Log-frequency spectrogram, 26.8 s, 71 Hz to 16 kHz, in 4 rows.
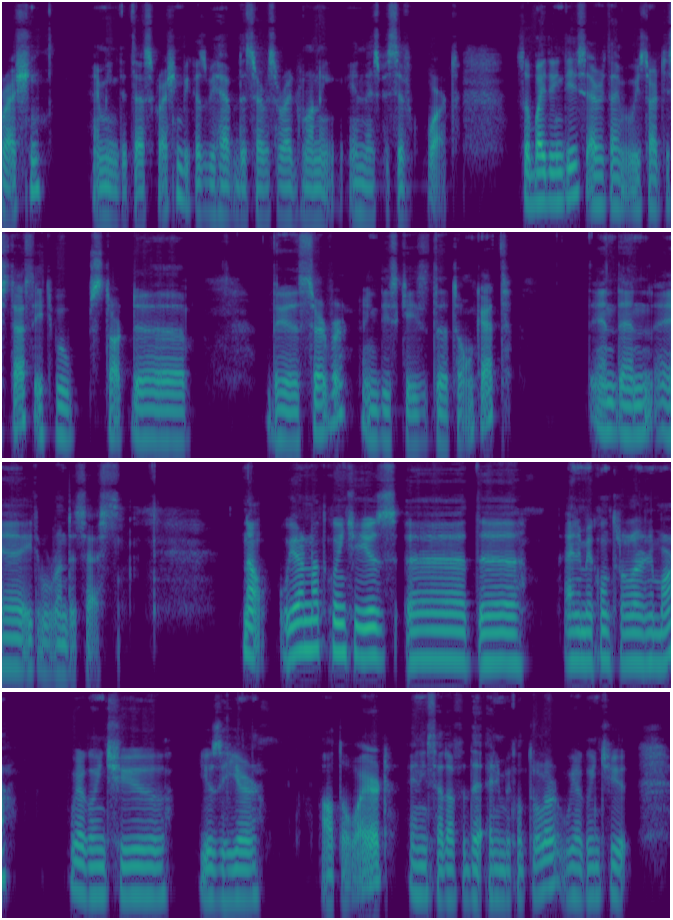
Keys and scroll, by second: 0.6 Return, 23.4 Return, 25.7 super+x.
